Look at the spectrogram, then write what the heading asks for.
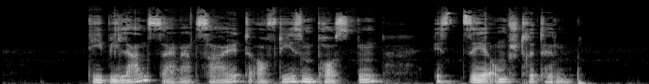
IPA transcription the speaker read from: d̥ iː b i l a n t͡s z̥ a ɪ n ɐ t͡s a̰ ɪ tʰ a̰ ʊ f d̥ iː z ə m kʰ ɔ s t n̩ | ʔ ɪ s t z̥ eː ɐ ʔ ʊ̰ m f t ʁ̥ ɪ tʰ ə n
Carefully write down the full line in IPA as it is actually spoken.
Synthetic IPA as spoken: d̥ iː b i l a n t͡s z̥ a ɪ n ɐ t͡s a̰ ɪ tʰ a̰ ʊ f d̥ iː z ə m pʰ ɔ s t n̩ | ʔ ɪ s t z̥ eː ɐ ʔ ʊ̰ m ʃ t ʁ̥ ɪ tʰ ə n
